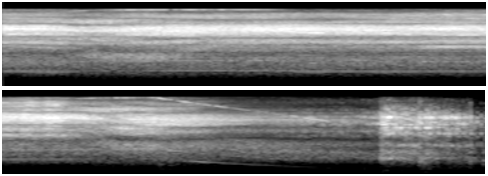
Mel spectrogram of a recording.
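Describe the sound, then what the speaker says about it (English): An angle grinder fitted with a cutoff disc cuts through a tractor PTO shaft shroud, a loud steady high-pitched whine that holds for several seconds, then winds down in pitch as the disc slows, ending with a brief scrape. "An angle grinder with a cutoff disc is a great way to cut this."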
